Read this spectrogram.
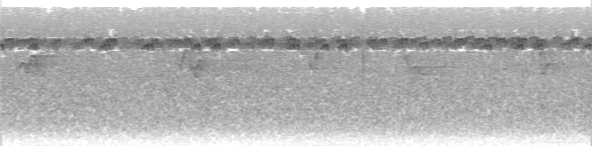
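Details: A chorus of crickets in Ukraine, recorded by chrysanthemums: a high, beaded trill that pulses evenly, plus occasional fainter lower chirps rising and falling in the background.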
